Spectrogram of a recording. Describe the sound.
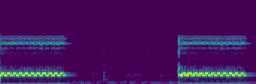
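A telephone rings for a call that goes to voicemail: two loud, trilling electronic ring bursts separated by a short quiet gap.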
